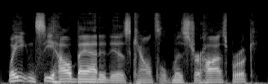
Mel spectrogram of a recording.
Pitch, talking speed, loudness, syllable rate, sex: 115 Hz, 225 wpm, -21 LUFS, 5.2 syllables/s, male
